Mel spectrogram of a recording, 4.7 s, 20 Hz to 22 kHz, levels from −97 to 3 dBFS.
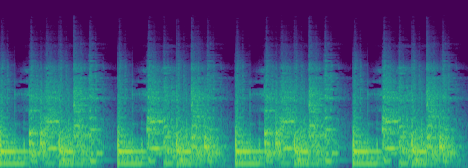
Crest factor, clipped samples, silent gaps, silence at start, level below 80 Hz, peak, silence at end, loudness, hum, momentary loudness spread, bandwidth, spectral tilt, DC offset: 14 dB; under 0.1%; none; 0 s; -44 dBFS; -2 dBFS; 0 s; -17 LUFS; none; 3 LU; 7.4 kHz; -8 dB/octave; under 0.1%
